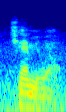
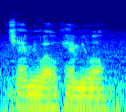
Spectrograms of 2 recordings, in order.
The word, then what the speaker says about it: Chamuel: And Peace, Archangel Chamuel. Camuel. Everybody pronounces it different.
